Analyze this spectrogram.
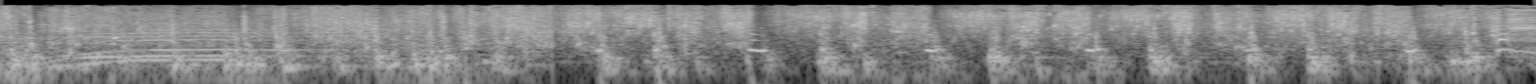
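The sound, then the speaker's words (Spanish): A boat is rowed on a river, with oars dipping and splashing in a steady repeating rhythm, loud and accompanied by wind noise. “Nunca había remado tan rápido. Hizo falta trompar de remo. Nosotros remando sí que habríamos andado rápido.”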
